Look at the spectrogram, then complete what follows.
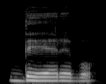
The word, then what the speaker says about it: дерево: слові дерево три склади на який склад падає наголос на перший дерево чи на останній дерево так в слові дерево наголос падає на перший склад тобто в слові дерево перший склад є наголошеним а другий і третій ненаголошеними дітки за наступними ілюстраціями спробуйте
